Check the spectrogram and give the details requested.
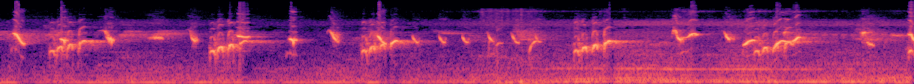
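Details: Kutilang emas bulbul song used to make birds sing more actively: jumbled, bubbly chirps and rising whistles in uneven quick phrases, with a faint low hum behind.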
